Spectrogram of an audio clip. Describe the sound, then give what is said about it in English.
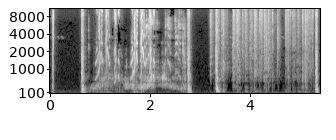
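Stovetop popcorn popping in a pan, a dense, crackling flurry of sharp little pops that bursts on, stops briefly, then resumes just as fast and busy. No voices. “Stovetop popcorn, and it sounds like my favorite brand, Chintzy Pop.”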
